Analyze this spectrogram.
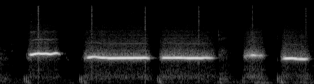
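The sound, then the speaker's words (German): A melody from a German children's song is whistled in a minor key. It has five clear, sustained notes with short gaps, the middle ones held longest, and no talk. “Hänschenklein in Moll würde jetzt so klingen.”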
